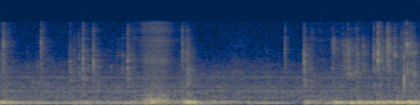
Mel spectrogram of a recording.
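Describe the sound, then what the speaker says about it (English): Typing on a computer keyboard during data entry in accounting software, a faint, quiet run of irregular key clicks with short pauses and a low background hum. "See what I'm typing"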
